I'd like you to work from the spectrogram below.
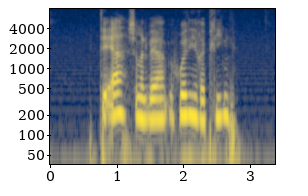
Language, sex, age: Danish, female, 31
